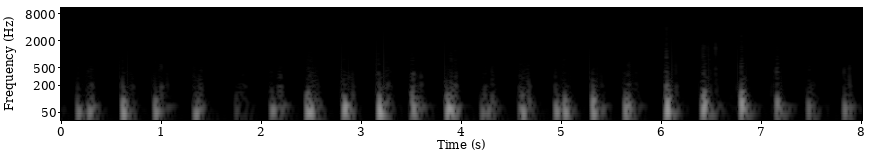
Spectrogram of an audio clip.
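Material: Faux leather.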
